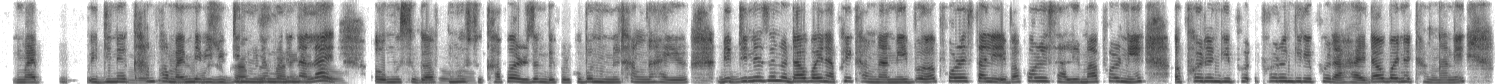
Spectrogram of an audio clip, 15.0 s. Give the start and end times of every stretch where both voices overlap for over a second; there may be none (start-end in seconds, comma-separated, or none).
1.3-3.1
